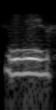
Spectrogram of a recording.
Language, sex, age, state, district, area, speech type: Tamil, female, 18-30, Tamil Nadu, Nagapattinam, urban, conversation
